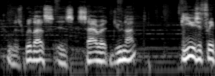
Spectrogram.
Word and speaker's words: Dunant: and the author was with us is Sarah do not beautifully pronounce ha ha everybody get right and you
